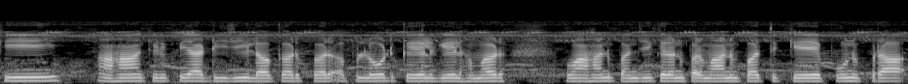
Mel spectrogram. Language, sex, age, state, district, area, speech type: Maithili, male, 18-30, Bihar, Madhubani, rural, read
